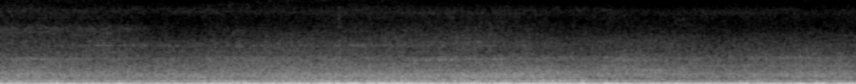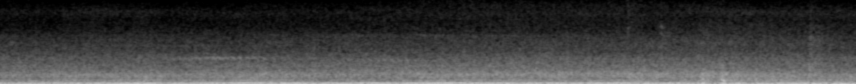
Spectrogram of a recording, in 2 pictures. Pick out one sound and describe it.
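A truck engine drones as it drives by.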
